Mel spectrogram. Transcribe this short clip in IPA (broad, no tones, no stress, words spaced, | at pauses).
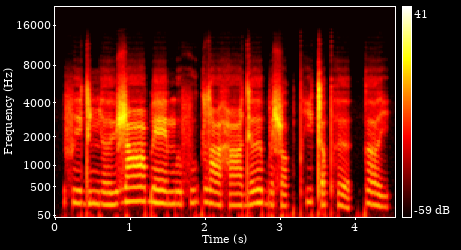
fɪːdəɲəːy̯ ɮɑːbɛːmʊ fuk zˤʌːhɑːdəː bəɬɔk pʰitʼʌpʰə | kʌːi̯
